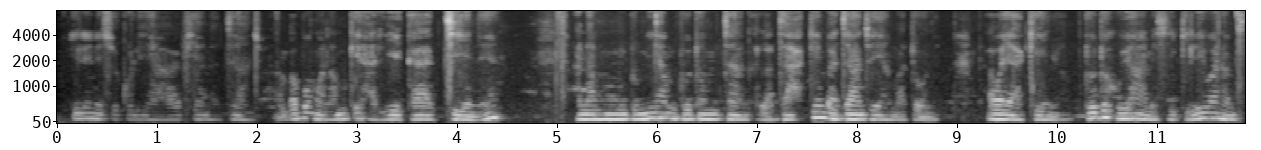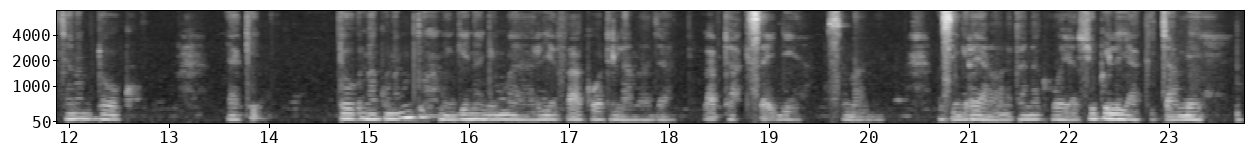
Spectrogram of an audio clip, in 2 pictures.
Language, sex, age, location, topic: Swahili, male, 18-24, Nakuru, health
